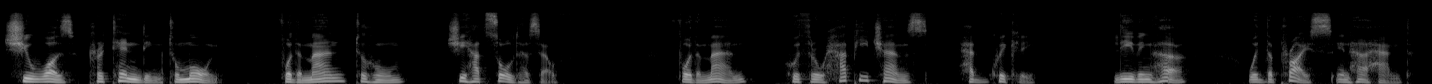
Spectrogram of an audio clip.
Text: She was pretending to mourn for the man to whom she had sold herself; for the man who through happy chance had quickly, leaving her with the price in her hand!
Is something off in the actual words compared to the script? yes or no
no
